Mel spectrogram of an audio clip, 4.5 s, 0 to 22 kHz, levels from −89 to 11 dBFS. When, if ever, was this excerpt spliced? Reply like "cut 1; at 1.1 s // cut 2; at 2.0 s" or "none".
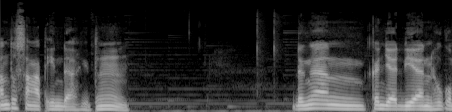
none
